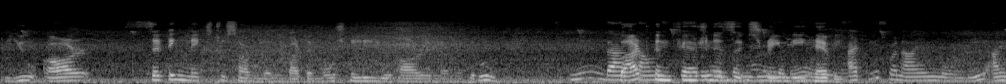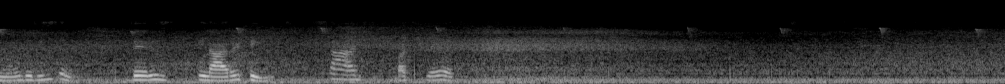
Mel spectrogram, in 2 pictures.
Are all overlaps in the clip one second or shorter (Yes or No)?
No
